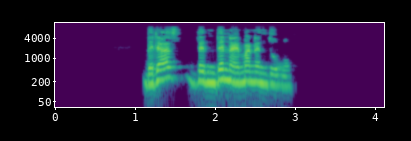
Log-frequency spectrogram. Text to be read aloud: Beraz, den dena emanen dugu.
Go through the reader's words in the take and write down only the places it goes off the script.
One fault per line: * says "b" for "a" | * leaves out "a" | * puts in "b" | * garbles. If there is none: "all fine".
all fine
